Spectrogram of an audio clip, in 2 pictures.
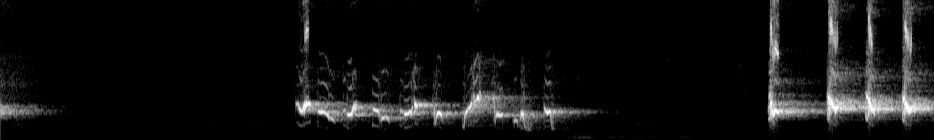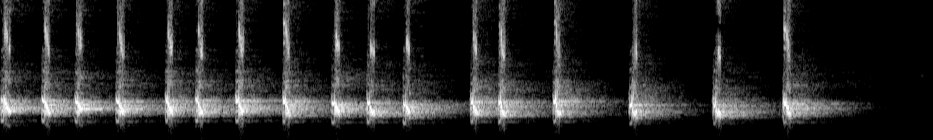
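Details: Yellow-vented bulbul taunting a rival: a jumbled warbling phrase, then a long steady series of sharp, ringing notes repeated about three times per second.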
